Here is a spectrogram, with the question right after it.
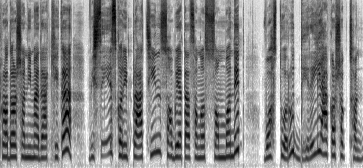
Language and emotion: Nepali, surprised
